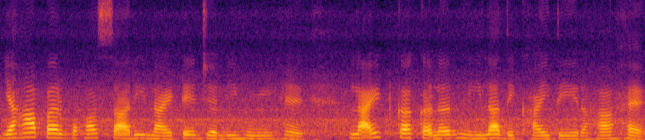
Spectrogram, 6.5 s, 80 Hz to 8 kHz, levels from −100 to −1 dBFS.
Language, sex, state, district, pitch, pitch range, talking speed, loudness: Hindi, female, Madhya Pradesh, Katni, 190 Hz, 180-210 Hz, 150 wpm, -21 LUFS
